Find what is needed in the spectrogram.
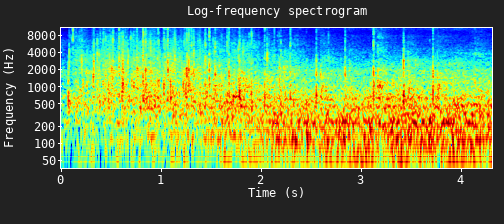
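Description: Audience applauding steadily: a dense patter of many hands clapping in a theatre hall.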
